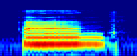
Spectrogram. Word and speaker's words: へ: particle A particle A shows direction this letter originally represents her sound but when the letter is used as a particle it is pronounced a particle 私は I 海へ Toザ sea 行きます。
